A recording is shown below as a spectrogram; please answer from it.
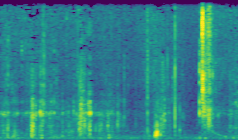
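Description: Close-miked chewing of a mouthful of grilled tilapia and fresh greens: irregular wet mouth clicks and crackles, several a second, with one louder smack about one and a half seconds in.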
